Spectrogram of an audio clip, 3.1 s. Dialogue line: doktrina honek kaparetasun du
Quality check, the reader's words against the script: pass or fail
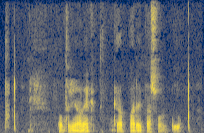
pass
